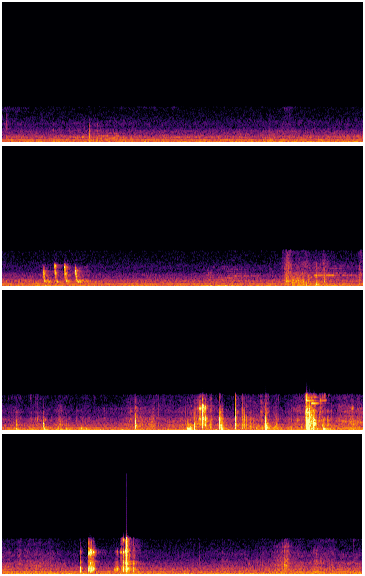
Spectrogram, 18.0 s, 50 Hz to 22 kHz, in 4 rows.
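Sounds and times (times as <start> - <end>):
faint steady hum: 0.0 - 18.0
metal tools clicking and knocking: 12.8 - 13.2, 14.5 - 15.3.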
